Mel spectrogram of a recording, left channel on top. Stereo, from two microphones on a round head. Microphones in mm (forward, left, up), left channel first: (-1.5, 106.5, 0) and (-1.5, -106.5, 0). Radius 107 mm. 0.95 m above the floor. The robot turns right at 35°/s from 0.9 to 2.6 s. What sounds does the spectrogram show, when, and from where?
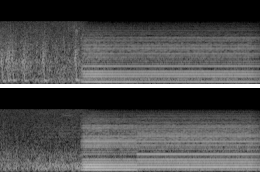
Only background noise.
